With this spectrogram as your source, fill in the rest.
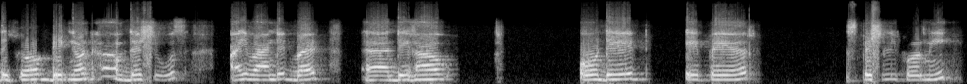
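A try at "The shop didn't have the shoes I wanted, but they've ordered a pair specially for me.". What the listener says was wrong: Now see, please, you have to pronounce the contraction. The shop didn't have the shoes I wanted or didn't have the shoes I wanted, but they have becomes they've. They've ordered a pair specially for me. Didn't have the shoes, but they've ordered a pair specially for me.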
